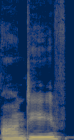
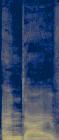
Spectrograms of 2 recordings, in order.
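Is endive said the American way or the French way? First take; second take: French; American. First: It is said the French-style way. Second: It is said the usual American way. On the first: "the way I was taught to say it" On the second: "which is how most Americans say it"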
